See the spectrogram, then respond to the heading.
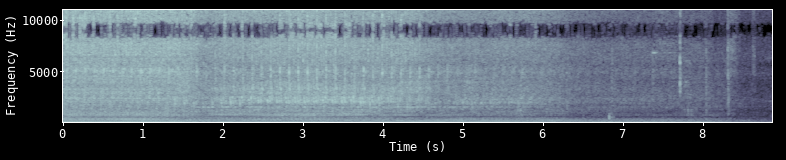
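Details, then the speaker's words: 2008 Vauxhall Astra VXR Z20LEH engine after timing belt, water pump, tensioner and idler replacement: starts straight away and settles into an even, steady idle with no knocks or rattles; normal start and idle. "You can see that struck straight up there, everything sounded nice. All you're looking to do is just strike it up, just make sure it sounds okay."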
